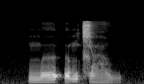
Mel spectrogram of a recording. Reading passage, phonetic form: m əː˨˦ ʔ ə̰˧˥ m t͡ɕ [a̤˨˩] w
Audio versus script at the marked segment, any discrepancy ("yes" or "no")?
no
